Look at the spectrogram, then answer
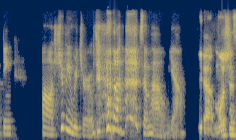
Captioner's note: laughing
